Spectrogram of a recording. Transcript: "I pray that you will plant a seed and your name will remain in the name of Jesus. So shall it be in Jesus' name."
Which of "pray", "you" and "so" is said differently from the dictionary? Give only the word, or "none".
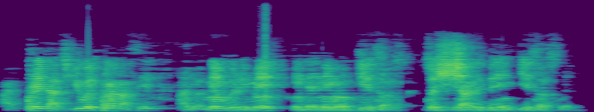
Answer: so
